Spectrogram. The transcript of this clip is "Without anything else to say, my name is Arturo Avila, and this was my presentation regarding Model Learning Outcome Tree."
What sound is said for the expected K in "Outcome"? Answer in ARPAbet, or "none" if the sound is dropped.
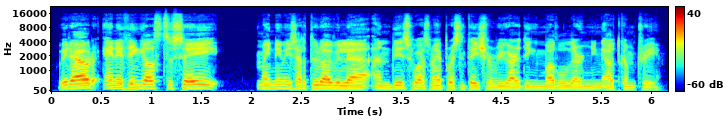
K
